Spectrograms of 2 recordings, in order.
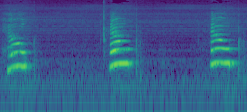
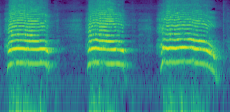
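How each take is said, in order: First: It is called very quietly. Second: It is called really loudly.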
